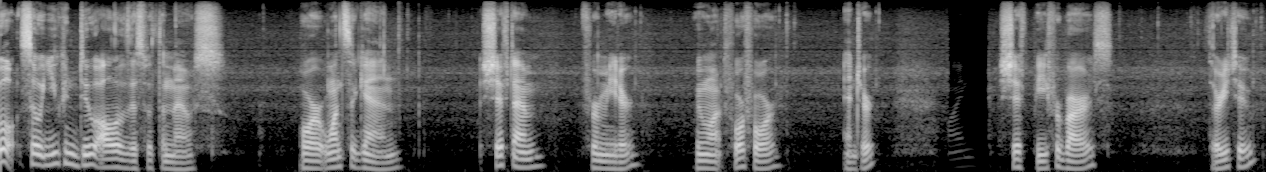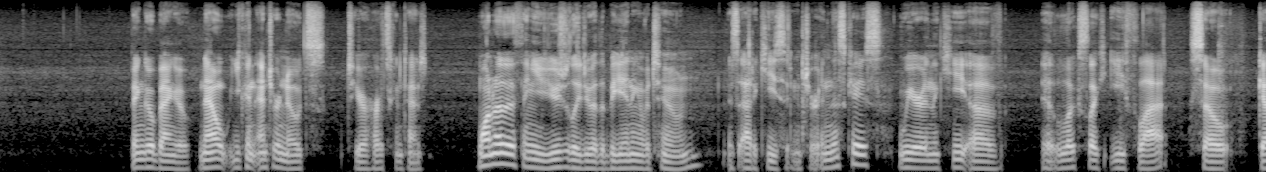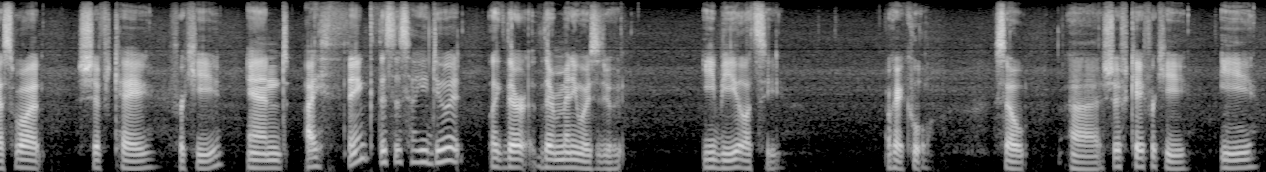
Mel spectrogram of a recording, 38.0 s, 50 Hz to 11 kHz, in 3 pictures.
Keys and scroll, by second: 2.6 super+z, 2.9 super+z, 4.0 BackSpace, 4.7 m, 6.8-7.8 typing, 9.8 b, 12.2-13.0 typing, 25.7 k, 29.3 e, 31.5 b, 33.5 Return, 35.6 super+z, 36.3 k, 37.3 e.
